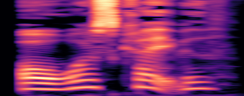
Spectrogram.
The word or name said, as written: overskrive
